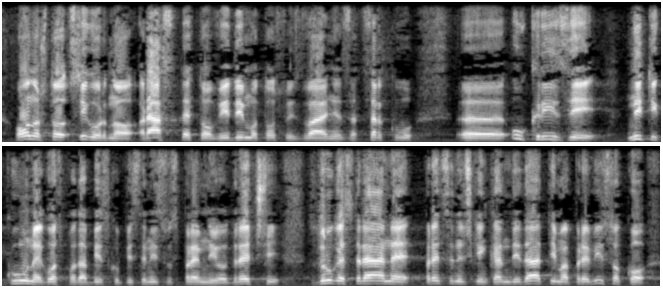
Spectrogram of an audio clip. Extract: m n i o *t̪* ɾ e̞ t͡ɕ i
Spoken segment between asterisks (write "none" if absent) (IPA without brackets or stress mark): d̪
